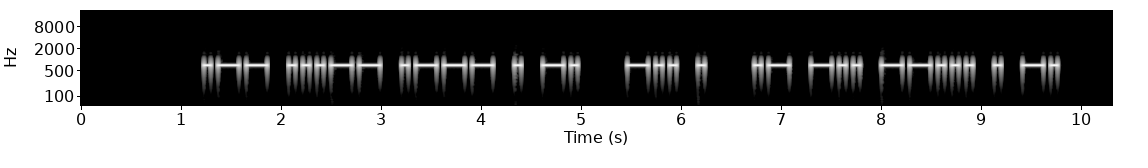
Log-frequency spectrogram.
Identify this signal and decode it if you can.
Morse code, heard as a keyed tone, about 17 wpm, 700 Hz. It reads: W3JEN DE AD7EN
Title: USA Callsign DE Callsign - 5 Characters - 17wpm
